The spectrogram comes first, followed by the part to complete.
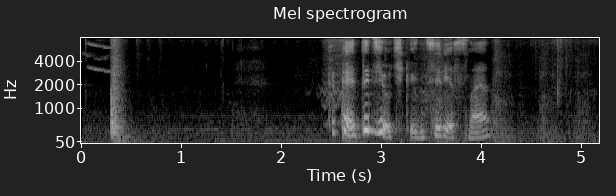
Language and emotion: Russian, positive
